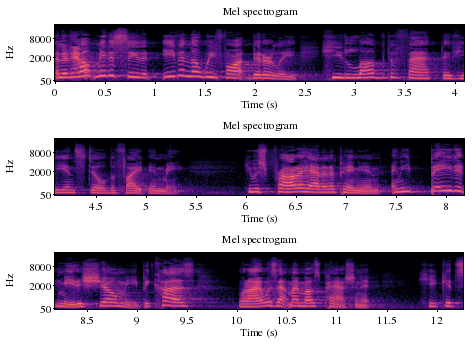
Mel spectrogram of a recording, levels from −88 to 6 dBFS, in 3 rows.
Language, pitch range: English, 160-230 Hz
